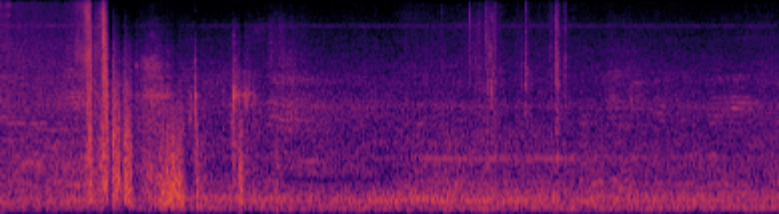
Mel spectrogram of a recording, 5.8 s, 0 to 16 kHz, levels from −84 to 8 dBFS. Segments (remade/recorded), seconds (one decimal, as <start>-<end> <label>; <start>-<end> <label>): 0.0-5.8 recorded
